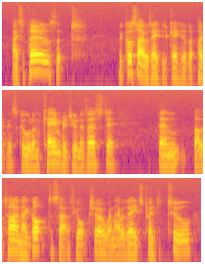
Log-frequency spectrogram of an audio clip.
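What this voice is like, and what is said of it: Upper-class English accent. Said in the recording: “my accent is an upper-class English accent”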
